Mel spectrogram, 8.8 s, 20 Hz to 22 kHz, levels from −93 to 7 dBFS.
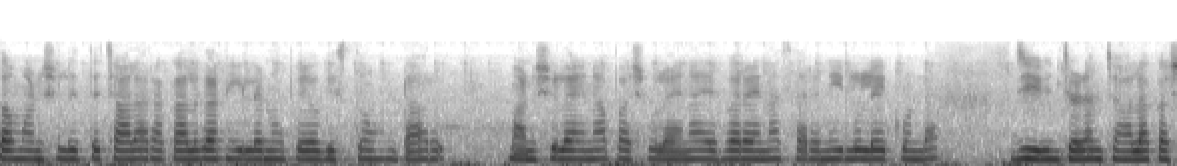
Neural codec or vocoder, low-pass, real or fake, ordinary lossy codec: none; none; real; none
